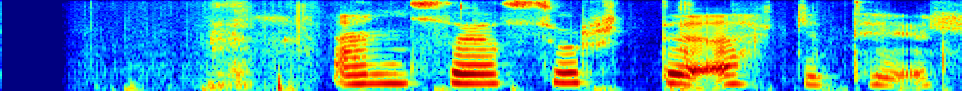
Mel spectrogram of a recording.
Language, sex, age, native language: Icelandic, male, 6, Icelandic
